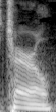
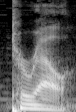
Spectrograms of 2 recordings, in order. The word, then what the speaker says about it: Terrell: say that he said as long as you pronounce my name with one syllable instead of two were good it's charile not Tyrell oh wow I'm such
